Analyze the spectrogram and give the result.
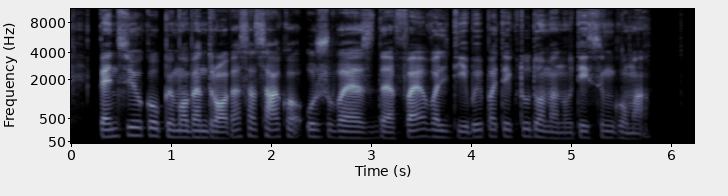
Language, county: Lithuanian, Kaunas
